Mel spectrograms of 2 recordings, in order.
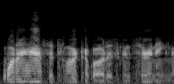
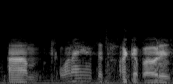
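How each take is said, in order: First: Speaking up. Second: Too quiet, barely carrying; speaking softly. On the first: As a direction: raise the voice so he hears. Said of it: "Speak up". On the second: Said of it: "Would you speak up". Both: Real, not acted.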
